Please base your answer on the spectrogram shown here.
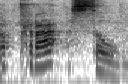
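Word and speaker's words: พระสงฆ์: อ่าน ว่า อะไร เอ้ย อ่าน ว่า พระ สงฆ์ นะ คะ ขอ ระฆัง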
